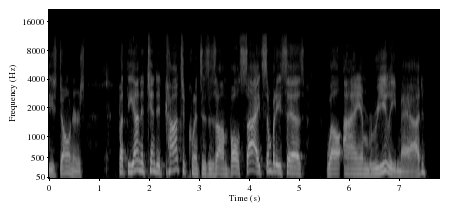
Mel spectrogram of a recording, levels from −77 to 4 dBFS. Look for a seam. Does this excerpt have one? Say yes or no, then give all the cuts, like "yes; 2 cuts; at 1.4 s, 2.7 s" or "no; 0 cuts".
no; 0 cuts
